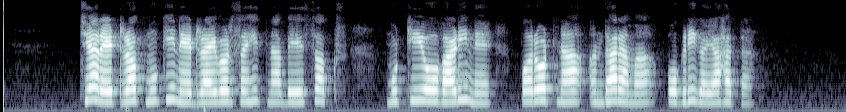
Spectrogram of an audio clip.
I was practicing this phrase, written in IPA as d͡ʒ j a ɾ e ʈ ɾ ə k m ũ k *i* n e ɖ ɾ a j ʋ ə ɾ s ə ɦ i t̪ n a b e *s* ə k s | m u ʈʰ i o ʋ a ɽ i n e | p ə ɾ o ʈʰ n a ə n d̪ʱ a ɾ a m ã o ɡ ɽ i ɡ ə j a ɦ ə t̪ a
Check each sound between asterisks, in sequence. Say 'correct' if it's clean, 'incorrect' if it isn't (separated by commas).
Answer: correct, correct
